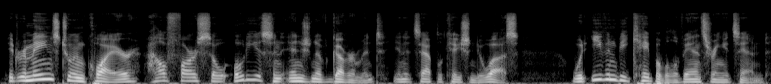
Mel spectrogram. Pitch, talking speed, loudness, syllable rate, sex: 135 Hz, 195 wpm, -19 LUFS, 5.9 syllables/s, male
